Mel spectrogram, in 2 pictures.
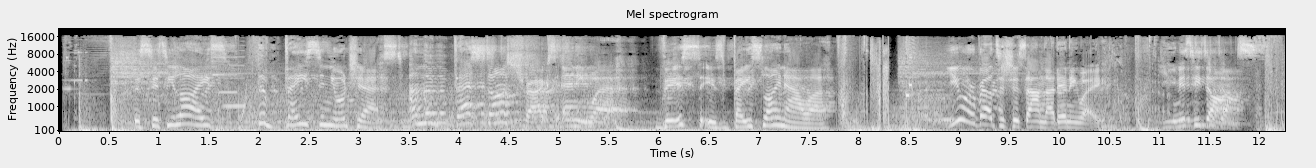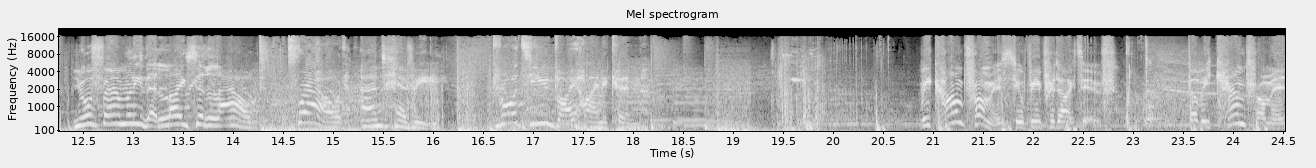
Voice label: radio imaging

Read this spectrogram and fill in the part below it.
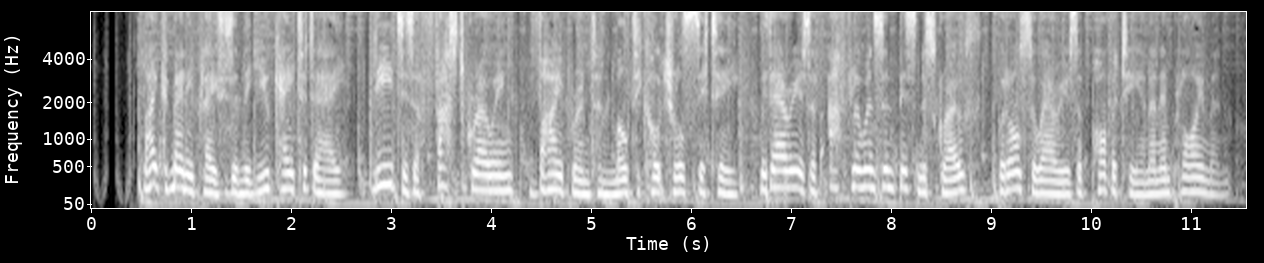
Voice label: natural

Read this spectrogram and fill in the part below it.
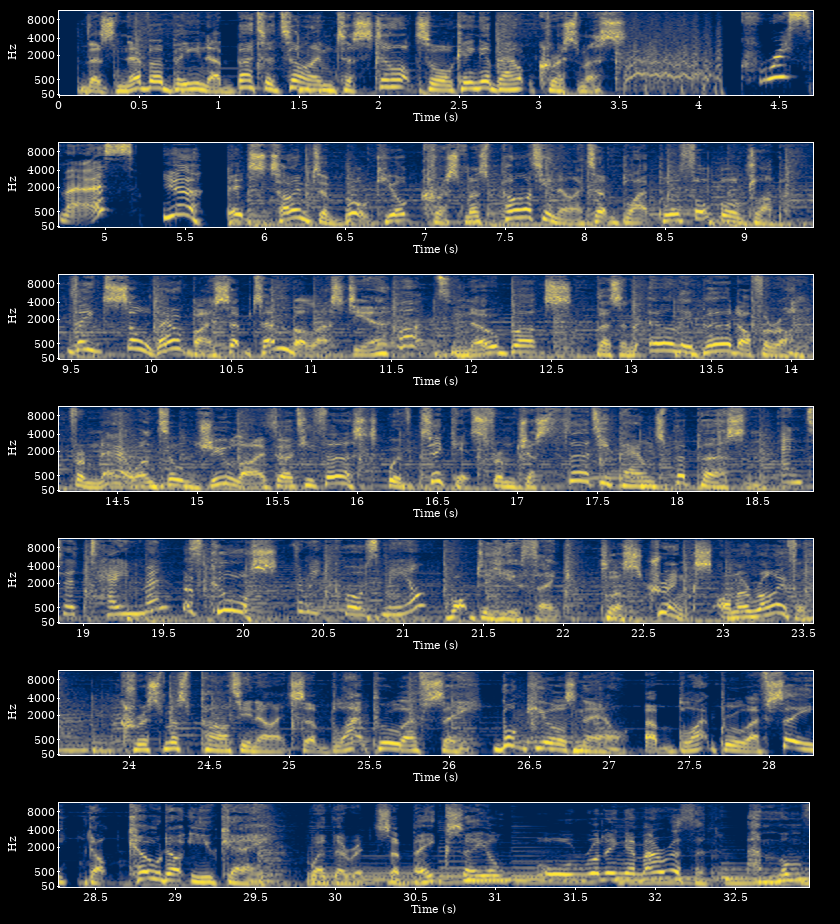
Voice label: commercial

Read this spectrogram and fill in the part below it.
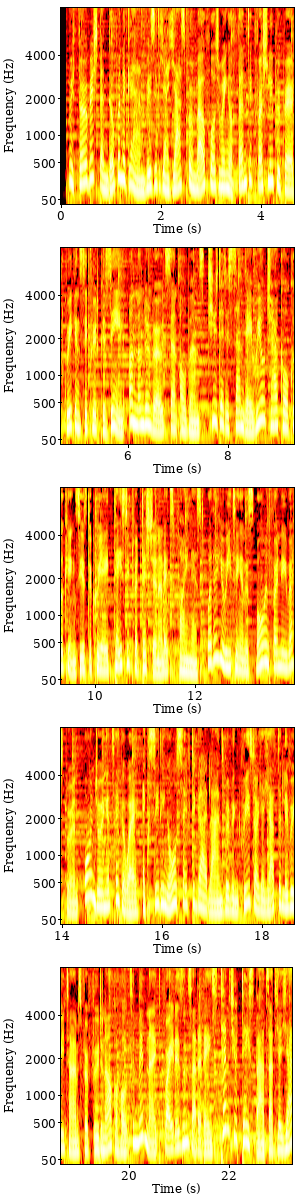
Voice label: European voiceover commercial

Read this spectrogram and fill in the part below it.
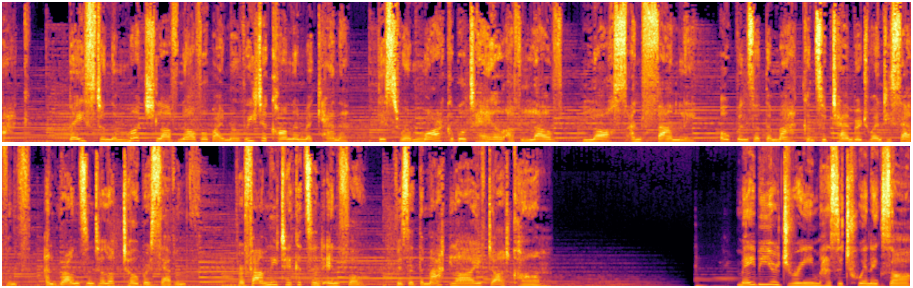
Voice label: irish voiceover commercial

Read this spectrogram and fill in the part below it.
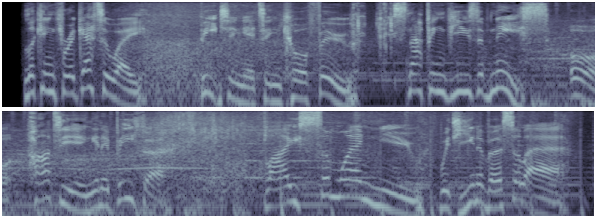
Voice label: adverts, Engaging Inspired Confident Voiceover

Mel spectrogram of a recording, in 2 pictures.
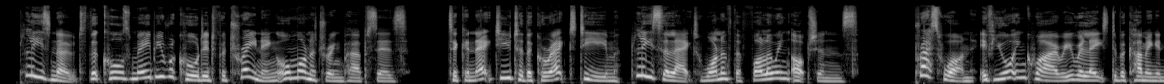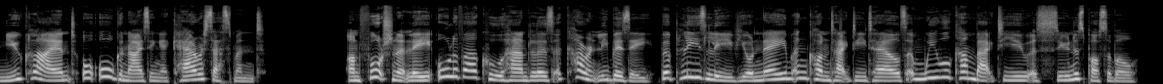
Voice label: telephone

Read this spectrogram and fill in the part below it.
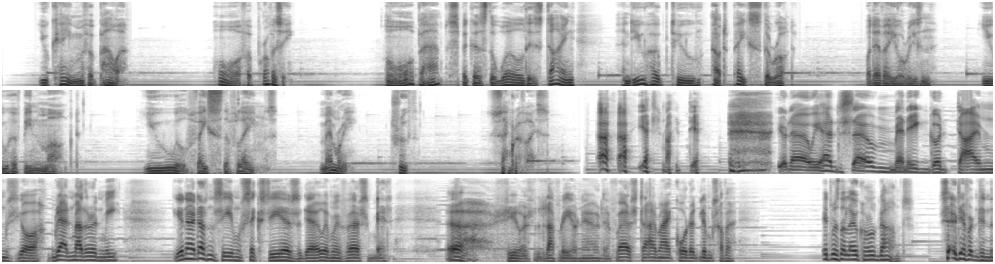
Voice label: animation

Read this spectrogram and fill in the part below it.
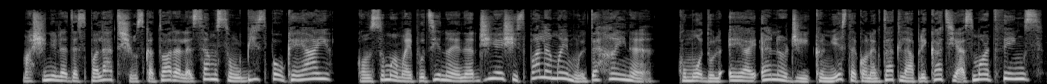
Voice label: romanian commercial

